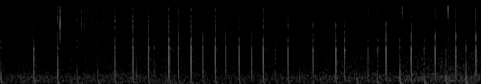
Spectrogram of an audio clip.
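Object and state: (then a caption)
Plastic toy food tin. A small hollow plastic toy food tin with a printed blue label is held in the hand and tapped rapidly with fingertips and nails. It gives a quick, uneven run of about thirty short, bright, clicky taps that die away instantly over a faint background hiss.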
